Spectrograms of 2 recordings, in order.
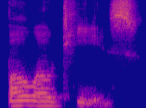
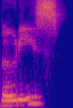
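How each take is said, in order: First: The O's are split into two syllables. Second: The O's merge into one long vowel. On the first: The speaker calls it right. "pronounce this name with the O's as two separate syllables" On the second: The speaker calls it wrong. "there's a constellation named Booties"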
